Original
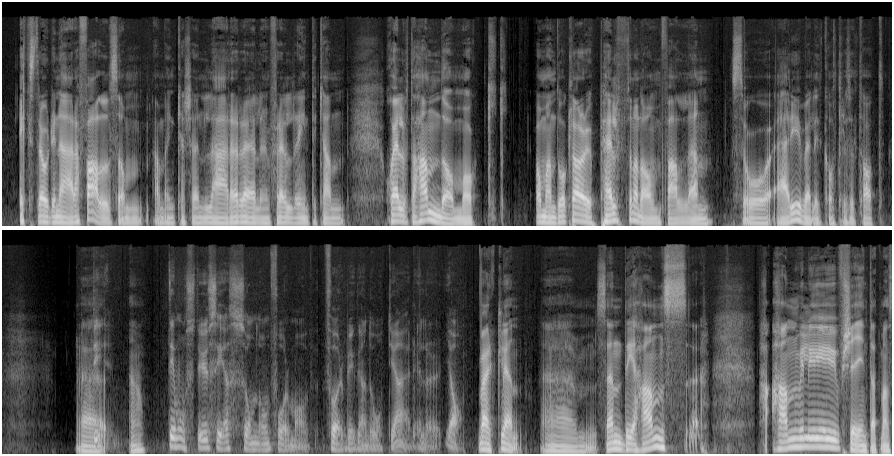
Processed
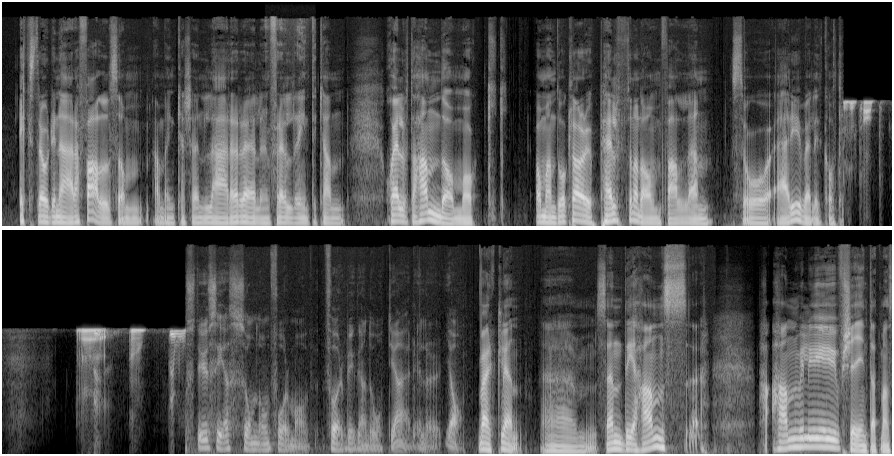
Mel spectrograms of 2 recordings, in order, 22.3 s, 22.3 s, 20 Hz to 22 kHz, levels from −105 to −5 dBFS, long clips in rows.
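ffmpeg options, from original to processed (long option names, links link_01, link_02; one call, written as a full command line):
ffmpeg -i in.wav -filter_complex "[0:a]asettb=1/sr,asplit=3[link_01][link_02][link_03];[link_01]atrim=end=3.294[link_04];[link_02]atrim=start=3.29:end=3.93,asetpts=PTS-STARTPTS,afade=type=in:duration=0.004:curve=qsin,afade=type=out:start_time=0.636:duration=0.004:curve=qsin,aemphasis=mode=production:type=50fm[link_05];[link_03]atrim=start=3.926[link_06];[link_04][link_05]acrossfade=duration=0.004:curve1=hsin:curve2=qsin[link_07];[link_07][link_06]acrossfade=duration=0.004:curve1=qsin:curve2=hsin,asettb=1/sr,asplit=3[link_08][link_09][link_10];[link_08]atrim=end=10.524[link_11];[link_09]atrim=start=10.52:end=13.43,asetpts=PTS-STARTPTS,afade=type=in:duration=0.004:curve=qsin,afade=type=out:start_time=2.906:duration=0.004:curve=qsin,lowpass=frequency=3100:width_type=q:width=0.5098,lowpass=frequency=3100:width_type=q:width=0.6013,lowpass=frequency=3100:width_type=q:width=0.9,lowpass=frequency=3100:width_type=q:width=2.563,afreqshift=-3600[link_12];[link_10]atrim=start=13.426[link_13];[link_11][link_12]acrossfade=duration=0.004:curve1=hsin:curve2=qsin[link_14];[link_14][link_13]acrossfade=duration=0.004:curve1=qsin:curve2=hsin,asplit=3[link_15][link_16][link_17];[link_15]afade=type=out:start_time=20.04:duration=0.02[link_18];[link_16]highshelf=frequency=3000:gain=-11.5,afade=type=in:start_time=20.04:duration=0.02,afade=type=out:start_time=21.28:duration=0.02[link_19];[link_17]afade=type=in:start_time=21.28:duration=0.02[link_20];[link_18][link_19][link_20]amix=inputs=3:normalize=0" out.wav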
